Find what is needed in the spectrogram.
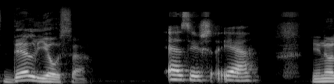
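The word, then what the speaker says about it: Dellosa: it exactly exactly like my last name is deleosa it's d-e-l-l-o-s-a yeah here in the Western World they will say delosa right yeah before I was like yeah it's okay cool but now I'm like no no no dude actually it's deliosa as usual yeah you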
